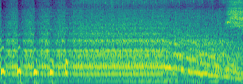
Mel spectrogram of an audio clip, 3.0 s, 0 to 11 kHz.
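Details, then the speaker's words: Giant LEGO go-kart motor rated to about 50 V, VESC controlled via receiver and Spektrum DX7 transmitter: clean whine rising then winding down smoothly, no grinding or clicking; quiet, smooth normal run. "it's going to be running off of my little spectrum dx7 transmitter let's see what happens it's very nice and quiet and smooth"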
